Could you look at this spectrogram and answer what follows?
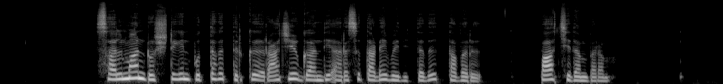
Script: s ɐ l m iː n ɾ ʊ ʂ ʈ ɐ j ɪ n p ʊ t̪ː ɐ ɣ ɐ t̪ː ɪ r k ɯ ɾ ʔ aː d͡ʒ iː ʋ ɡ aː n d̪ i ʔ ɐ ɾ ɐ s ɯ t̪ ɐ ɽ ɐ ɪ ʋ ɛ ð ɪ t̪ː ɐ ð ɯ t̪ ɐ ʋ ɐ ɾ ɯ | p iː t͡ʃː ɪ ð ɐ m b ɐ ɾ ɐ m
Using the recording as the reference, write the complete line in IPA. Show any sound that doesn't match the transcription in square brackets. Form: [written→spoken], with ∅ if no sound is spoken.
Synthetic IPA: s ɐ l m [iː→aː] n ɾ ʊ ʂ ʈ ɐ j ɪ n p ʊ t̪ː ɐ ɣ ɐ t̪ː ɪ r k ɯ ɾ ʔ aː d͡ʒ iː ʋ ɡ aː n d̪ i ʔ ɐ ɾ ɐ s ɯ t̪ ɐ ɽ ɐ ɪ ʋ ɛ ð ɪ t̪ː ɐ ð ɯ t̪ ɐ ʋ ɐ ɾ ɯ | p [iː→aː] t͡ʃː ɪ ð ɐ m b ɐ ɾ ɐ m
